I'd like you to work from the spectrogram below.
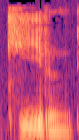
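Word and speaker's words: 基隆: はい、キールンというのは基本の木という字に、タカシと書いてキールンと読むんですけども、このキールンの港町なんですね、キールンというのはね。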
